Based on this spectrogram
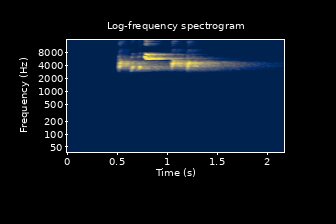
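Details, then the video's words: European goldfinch, Wedani song style: one short burst of high, sparkling twitter that melts into a sustained, fading whistle-like tone against a quiet background. "تغريد طائر الحسون الويداني"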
